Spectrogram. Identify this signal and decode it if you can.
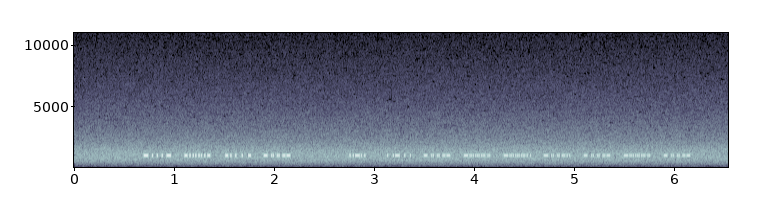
Hellschreiber (Feld-Hell, 122.5 baud), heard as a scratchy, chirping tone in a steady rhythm, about 1030 Hz, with radio static and a narrow filter. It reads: NOVA ITABERABA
